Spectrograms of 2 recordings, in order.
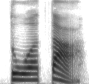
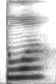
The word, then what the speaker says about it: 多: For 多, make sure you really round your lips to get that clean O vowel sound.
